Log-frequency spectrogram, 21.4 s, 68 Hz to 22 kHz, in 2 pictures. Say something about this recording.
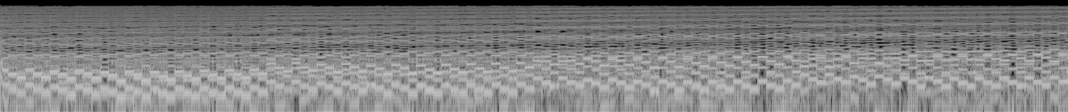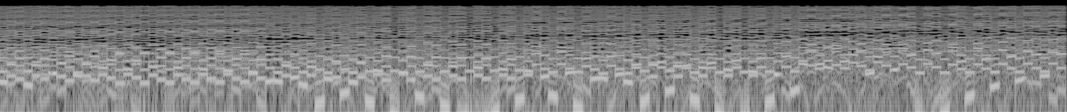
Arcade Game
8bit sounds from a vst
1980s, 8, analog, application, bit, chiptune, command, computer, data, electronic, game, intelligent, machine, mechanical, robot, robotic, Sounds, space, spaceship, spoken, toy, windows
